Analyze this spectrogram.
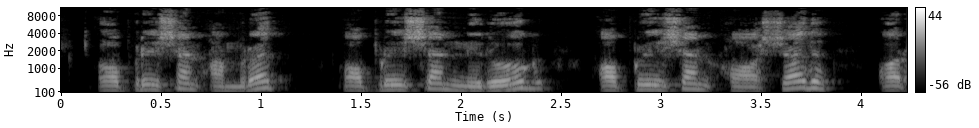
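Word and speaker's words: AMRITH: जो है एक्चुअल में जब आप साउथ में प्रोनाउंस करते हो तो इसको अमृत पढ़ते हो ए एम आर आई टीटीएच और इसका फुल फॉर्म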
